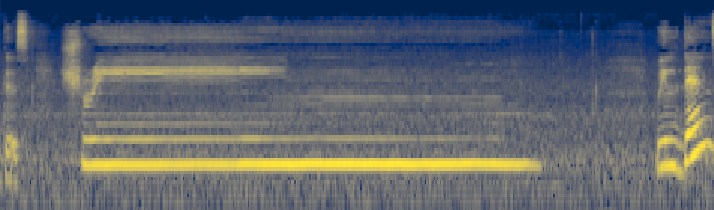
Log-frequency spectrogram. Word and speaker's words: Shri: The pronunciation goes like this: Shri.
